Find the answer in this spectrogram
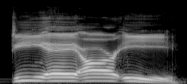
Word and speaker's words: DARE: Uh and then the word uh du d a r e d.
